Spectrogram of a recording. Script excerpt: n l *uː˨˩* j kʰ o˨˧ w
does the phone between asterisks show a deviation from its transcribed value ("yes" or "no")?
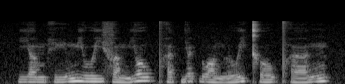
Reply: yes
